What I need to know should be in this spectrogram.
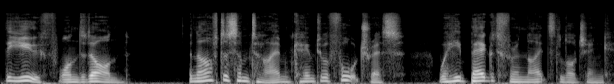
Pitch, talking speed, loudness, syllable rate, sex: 125 Hz, 185 wpm, -20 LUFS, 5.0 syllables/s, male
